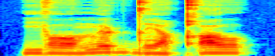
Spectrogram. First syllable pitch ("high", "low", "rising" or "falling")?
low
